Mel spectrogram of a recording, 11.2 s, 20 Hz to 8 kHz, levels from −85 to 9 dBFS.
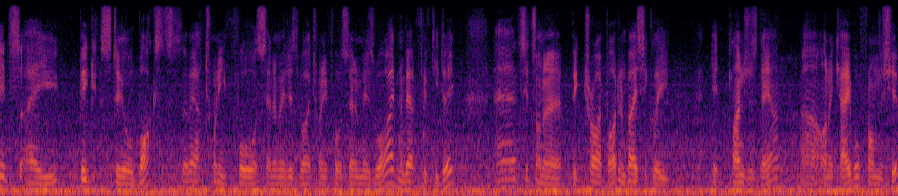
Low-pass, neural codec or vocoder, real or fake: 7.2 kHz; none; real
